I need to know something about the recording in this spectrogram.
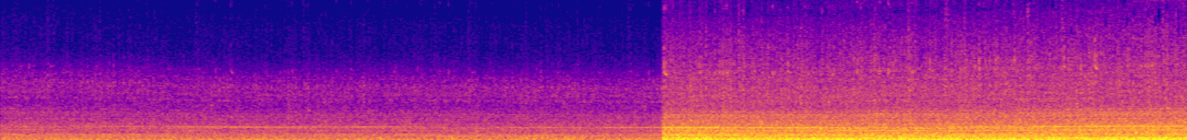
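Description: A combine harvester's header rattles as it cuts through grain.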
